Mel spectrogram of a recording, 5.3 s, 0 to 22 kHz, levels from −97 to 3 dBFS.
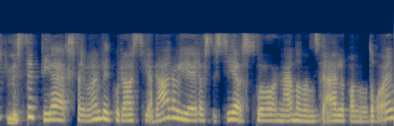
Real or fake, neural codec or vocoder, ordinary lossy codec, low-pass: fake; codec, 16 kHz in and 24 kHz out, 0.6 kbps, FireRedTTS-2 codec; AAC, 32 kbps; 7.2 kHz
